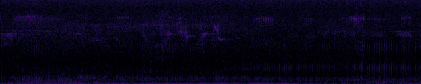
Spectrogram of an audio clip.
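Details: Snoring from a sleeping baby cat.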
